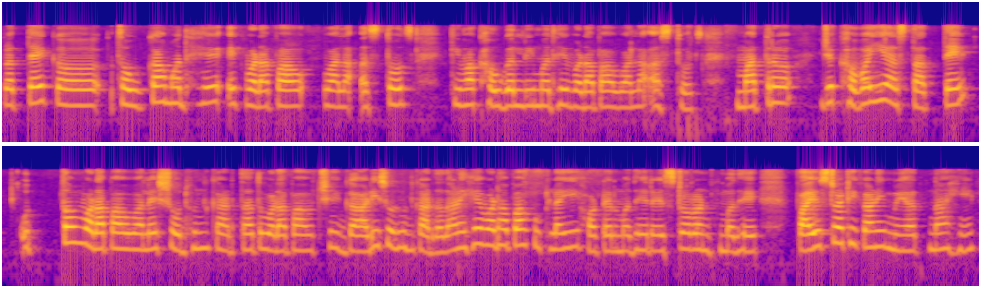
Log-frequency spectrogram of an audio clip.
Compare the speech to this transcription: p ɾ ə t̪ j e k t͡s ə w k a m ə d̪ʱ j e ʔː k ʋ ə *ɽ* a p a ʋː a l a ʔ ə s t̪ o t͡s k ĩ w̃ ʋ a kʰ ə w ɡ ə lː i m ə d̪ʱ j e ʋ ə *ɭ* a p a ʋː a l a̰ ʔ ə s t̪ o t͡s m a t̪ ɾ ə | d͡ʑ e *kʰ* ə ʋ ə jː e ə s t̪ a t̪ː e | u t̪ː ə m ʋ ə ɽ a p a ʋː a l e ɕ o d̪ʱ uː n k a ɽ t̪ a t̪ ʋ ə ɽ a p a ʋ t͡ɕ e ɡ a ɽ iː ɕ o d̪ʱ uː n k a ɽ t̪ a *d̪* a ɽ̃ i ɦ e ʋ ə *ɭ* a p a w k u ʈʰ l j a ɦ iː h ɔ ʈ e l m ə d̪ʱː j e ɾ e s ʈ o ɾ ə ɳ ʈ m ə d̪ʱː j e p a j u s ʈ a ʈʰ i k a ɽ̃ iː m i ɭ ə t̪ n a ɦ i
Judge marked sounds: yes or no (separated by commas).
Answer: yes, no, yes, no, no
